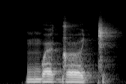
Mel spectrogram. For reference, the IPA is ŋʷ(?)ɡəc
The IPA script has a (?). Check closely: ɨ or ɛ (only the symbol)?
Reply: ɛ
